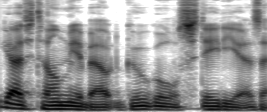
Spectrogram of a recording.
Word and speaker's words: Stadia: So what can you guys tell me about Google Stadia? Is that how you pronounce it?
